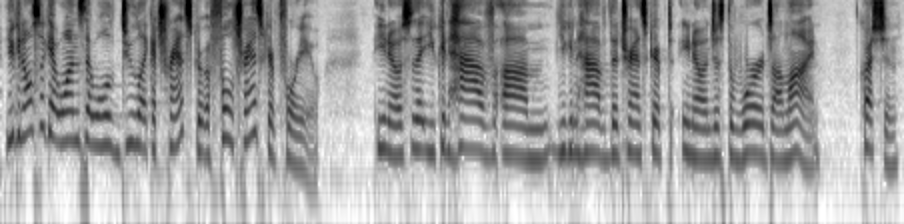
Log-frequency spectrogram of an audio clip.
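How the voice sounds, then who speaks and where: A young woman giving a casual live talk at a conference, loud and talkative, with lots of fillers. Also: a little high, fairly quick. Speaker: conference speaker on podcasting. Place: conference room with a live audience.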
